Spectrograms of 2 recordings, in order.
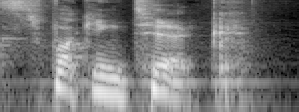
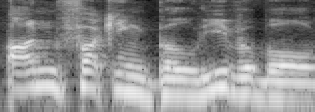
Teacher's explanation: we've got a stressed syllable immediately before the insertion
